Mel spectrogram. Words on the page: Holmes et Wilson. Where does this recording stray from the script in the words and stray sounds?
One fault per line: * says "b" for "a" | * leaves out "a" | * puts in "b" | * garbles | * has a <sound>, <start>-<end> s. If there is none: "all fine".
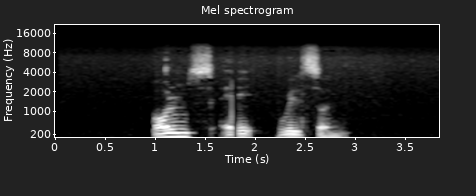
* has a dropout, 1.8-1.8 s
